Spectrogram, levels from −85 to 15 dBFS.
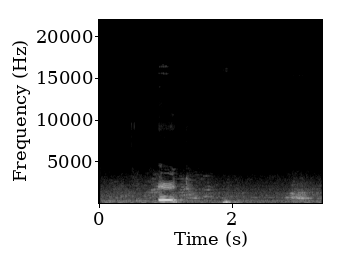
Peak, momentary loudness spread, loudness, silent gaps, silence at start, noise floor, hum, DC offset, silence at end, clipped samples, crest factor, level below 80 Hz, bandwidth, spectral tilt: -2 dBFS; 26 LU; -15 LUFS; none; 0.9 s; -48 dBFS; none; under 0.1%; 0.25 s; under 0.1%; 18 dB; -52 dBFS; 3.2 kHz; -11 dB/octave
